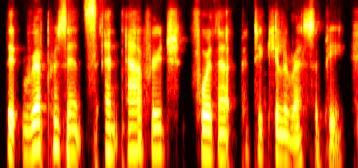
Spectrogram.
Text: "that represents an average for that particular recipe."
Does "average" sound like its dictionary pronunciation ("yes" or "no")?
yes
